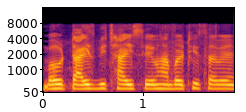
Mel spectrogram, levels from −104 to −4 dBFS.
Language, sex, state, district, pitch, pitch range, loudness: Chhattisgarhi, female, Chhattisgarh, Sarguja, 180 Hz, 180-185 Hz, -17 LUFS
